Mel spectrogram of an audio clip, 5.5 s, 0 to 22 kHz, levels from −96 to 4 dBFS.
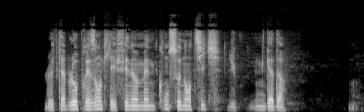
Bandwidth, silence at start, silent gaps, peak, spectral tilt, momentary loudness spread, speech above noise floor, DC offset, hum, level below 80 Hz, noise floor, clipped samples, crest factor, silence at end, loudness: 9.4 kHz; 0.65 s; none; -2 dBFS; -3.5 dB/octave; 15 LU; 69 dB; under 0.1%; none; -60 dBFS; -87 dBFS; under 0.1%; 18 dB; 0.15 s; -17 LUFS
